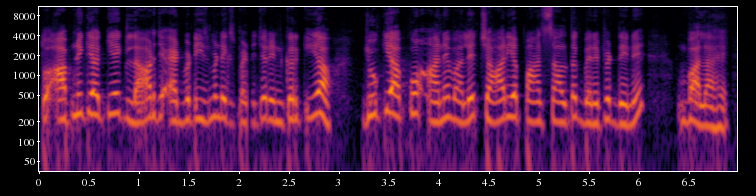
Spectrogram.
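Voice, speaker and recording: A man's voice: sits high, brisk, no echo. Man teaching accounts, question and answer. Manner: asks questions and answers them himself; mixes Hindi and English terms. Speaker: commerce teacher. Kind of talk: classroom lecture to students. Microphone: camera mic.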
